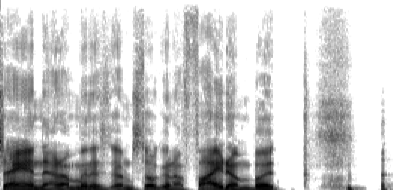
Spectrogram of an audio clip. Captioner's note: laughs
